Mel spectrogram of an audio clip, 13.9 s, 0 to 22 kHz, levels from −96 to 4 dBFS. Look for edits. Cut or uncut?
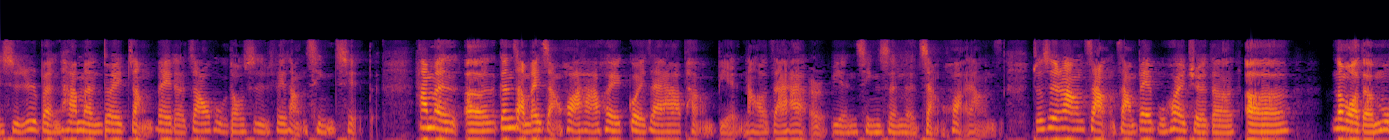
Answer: cut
